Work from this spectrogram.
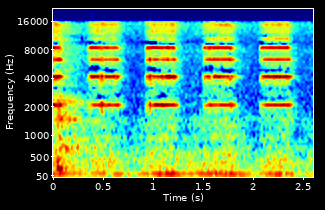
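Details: PC build on an ASUS M5A78L-M motherboard: high, even beeps about twice a second over a low hum, which is the board's CPU overheat alarm sounding until it is silenced with a button. CPU over-temperature alarm.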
